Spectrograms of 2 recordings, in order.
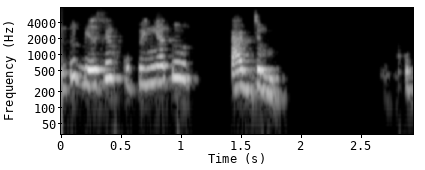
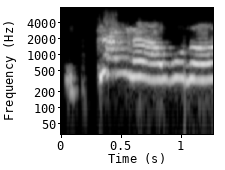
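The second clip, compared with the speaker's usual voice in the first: higher, mock irritated snap back; annoyed retort; 7 semitones higher than usual. Bartimeus snapping at the angry crowd, mock irritation. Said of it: "Dia nggak gini".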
